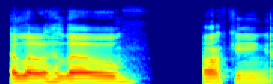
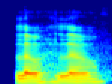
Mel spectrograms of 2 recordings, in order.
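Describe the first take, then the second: First: Louder, belting a mic test; loud mic check. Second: Said in the usual way. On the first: Shown as a demonstration. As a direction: call hello hard into the mic to check levels. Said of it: "I'm quite loud at this point". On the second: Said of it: "Let me lower myself down to this".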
